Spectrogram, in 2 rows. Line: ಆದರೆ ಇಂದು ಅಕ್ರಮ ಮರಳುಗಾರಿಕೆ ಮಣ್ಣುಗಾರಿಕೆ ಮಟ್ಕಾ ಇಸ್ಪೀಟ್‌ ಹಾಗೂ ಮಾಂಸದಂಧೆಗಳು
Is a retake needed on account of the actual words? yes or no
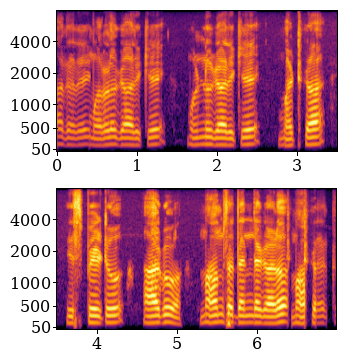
yes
